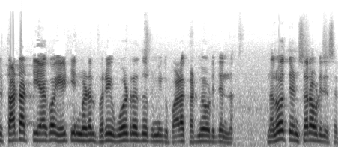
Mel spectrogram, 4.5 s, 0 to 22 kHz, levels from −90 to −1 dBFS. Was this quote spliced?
no; 0 cuts

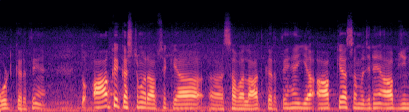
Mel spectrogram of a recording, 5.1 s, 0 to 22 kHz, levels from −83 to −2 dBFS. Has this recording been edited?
no; 0 cuts

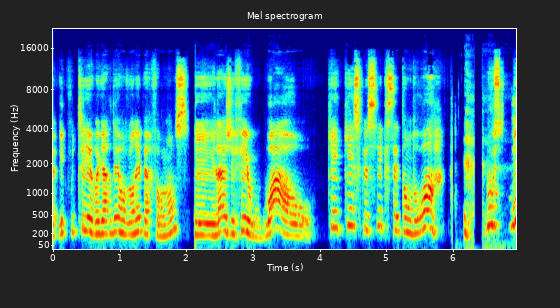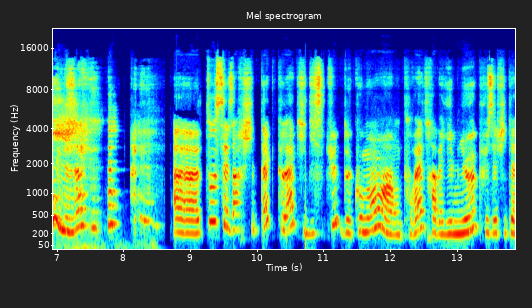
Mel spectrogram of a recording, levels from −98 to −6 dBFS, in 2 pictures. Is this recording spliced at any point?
yes; 1 cut; at 2.0 s

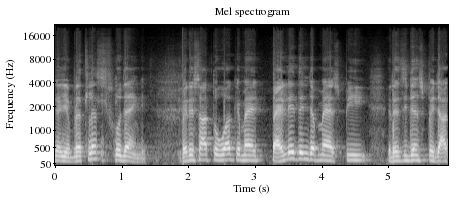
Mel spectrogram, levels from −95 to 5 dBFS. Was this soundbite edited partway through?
yes; 1 cut; at 1.8 s

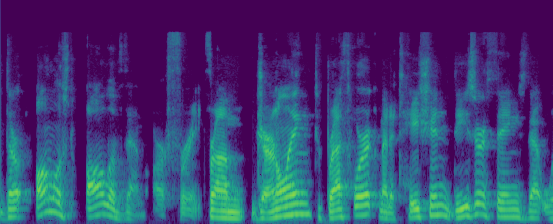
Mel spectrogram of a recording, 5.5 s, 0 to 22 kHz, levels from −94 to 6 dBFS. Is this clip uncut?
yes; 0 cuts

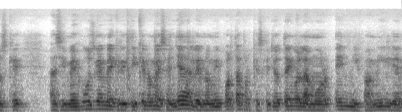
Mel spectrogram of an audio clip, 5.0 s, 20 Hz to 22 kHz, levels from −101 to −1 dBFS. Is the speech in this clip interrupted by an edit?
no; 0 cuts

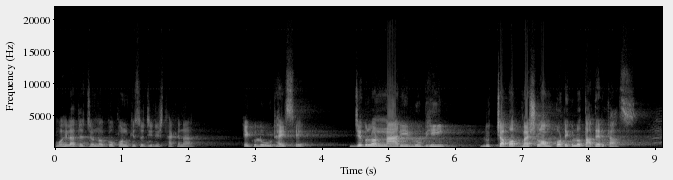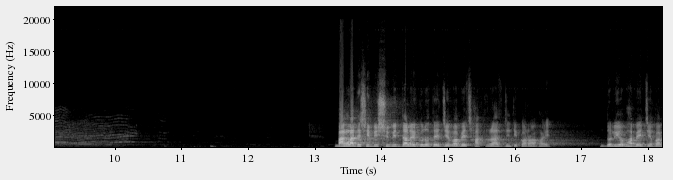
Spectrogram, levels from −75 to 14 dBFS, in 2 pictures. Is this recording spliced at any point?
no; 0 cuts

